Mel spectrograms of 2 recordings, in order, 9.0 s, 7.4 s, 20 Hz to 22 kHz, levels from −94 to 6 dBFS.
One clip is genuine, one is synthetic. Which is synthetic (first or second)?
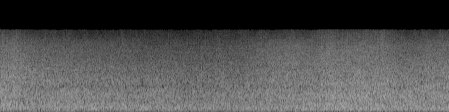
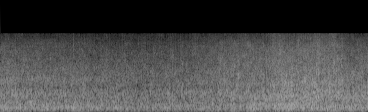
second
